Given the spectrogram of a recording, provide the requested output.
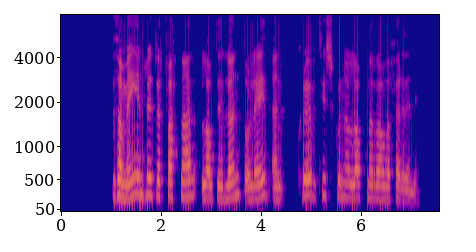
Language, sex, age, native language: Icelandic, female, 40-49, Icelandic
